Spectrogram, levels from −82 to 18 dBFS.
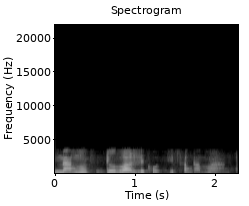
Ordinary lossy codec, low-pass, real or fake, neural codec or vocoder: none; 3.6 kHz; fake; codec, 16 kHz in and 24 kHz out, 0.6 kbps, FireRedTTS-2 codec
